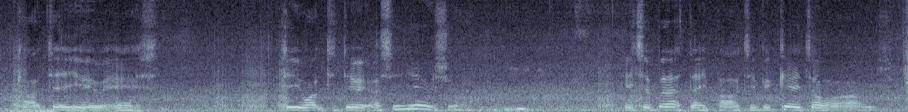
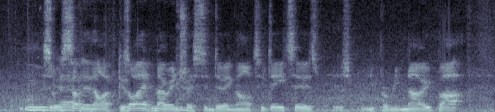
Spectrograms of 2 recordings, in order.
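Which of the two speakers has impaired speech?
The first: motor neurone disease; wheelchair, one working arm, night ventilation, rapid progression; breathless when talking, shallow breathing, night carbon dioxide build-up.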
